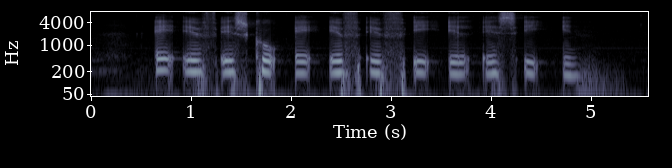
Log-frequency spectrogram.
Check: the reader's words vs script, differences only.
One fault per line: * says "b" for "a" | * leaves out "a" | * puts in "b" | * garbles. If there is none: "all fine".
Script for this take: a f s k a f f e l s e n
all fine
